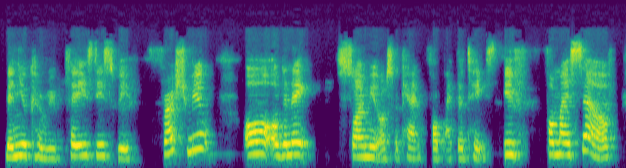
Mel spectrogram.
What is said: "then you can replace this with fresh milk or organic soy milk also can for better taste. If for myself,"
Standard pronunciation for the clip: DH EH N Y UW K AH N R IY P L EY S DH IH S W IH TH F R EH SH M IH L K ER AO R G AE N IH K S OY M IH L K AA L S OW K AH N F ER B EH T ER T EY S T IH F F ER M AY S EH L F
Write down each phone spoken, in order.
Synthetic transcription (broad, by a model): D EH N Y UW K AH N R IY P L EY S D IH S W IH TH F R EH SH M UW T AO AO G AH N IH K S OY M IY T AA S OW K AH N F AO B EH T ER T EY S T IH F F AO M AY S EH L F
